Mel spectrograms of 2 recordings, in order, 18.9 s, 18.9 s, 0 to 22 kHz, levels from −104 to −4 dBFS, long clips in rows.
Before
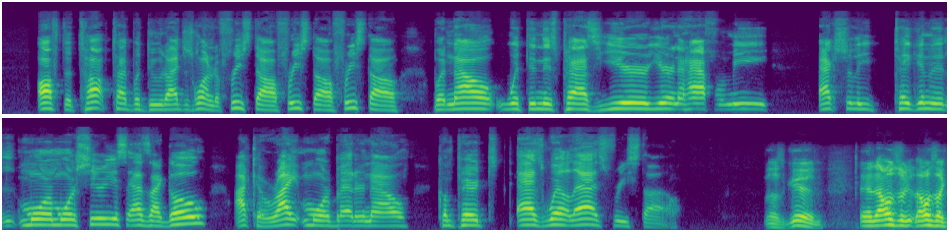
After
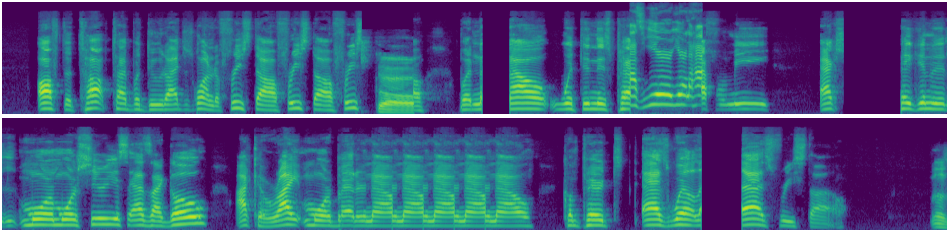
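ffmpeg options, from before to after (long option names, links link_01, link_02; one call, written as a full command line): ffmpeg -i in.wav -filter_complex "[0:a]asplit=14[link_01][link_02][link_03][link_04][link_05][link_06][link_07][link_08][link_09][link_10][link_11][link_12][link_13][link_14];[link_01]atrim=end=1.95,asetpts=PTS-STARTPTS,afade=type=out:start_time=1.53:duration=0.42:curve=qsin:silence=0.133352[link_15];[link_02]atrim=start=1.95:end=3.594,asetpts=PTS-STARTPTS,afade=type=in:duration=0.004:curve=hsin:silence=0.133352[link_16];[link_03]atrim=start=3.59:end=3.86,asetpts=PTS-STARTPTS,asetrate=22491,aresample=44100,atrim=end_sample=23347,asetpts=PTS-STARTPTS[link_17];[link_04]atrim=start=3.856:end=4.54,asetpts=PTS-STARTPTS,afade=type=out:start_time=0.68:duration=0.004:curve=hsin,apad=pad_dur=0.28[link_18];[link_05]atrim=start=4.54:end=5.744,asetpts=PTS-STARTPTS,afade=type=in:duration=0.004:curve=hsin[link_19];[link_06]atrim=start=5.74:end=6.99,asetpts=PTS-STARTPTS,asetrate=76293,aresample=44100,atrim=end_sample=31864,asetpts=PTS-STARTPTS[link_20];[link_07]atrim=start=6.986:end=8.4,asetpts=PTS-STARTPTS,afade=type=out:start_time=1.41:duration=0.004:curve=hsin[link_21];[link_08]atrim=start=8.4:end=8.98,asetpts=PTS-STARTPTS,volume=0[link_22];[link_09]atrim=start=8.98:end=13.342,asetpts=PTS-STARTPTS,afade=type=in:duration=0.004:curve=hsin[link_23];[link_10]atrim=start=13.028:end=13.342[link_24];[link_11]atrim=start=13.028:end=13.342[link_25];[link_12]atrim=start=13.028:end=13.342[link_26];[link_13]atrim=start=13.028:end=15.19,asetpts=PTS-STARTPTS,afade=type=out:start_time=2.158:duration=0.004:curve=hsin,apad=pad_dur=0.41[link_27];[link_14]atrim=start=15.19,asetpts=PTS-STARTPTS,afade=type=in:duration=0.004:curve=hsin[link_28];[link_15][link_16]concat=n=2:v=0:a=1[link_29];[link_29][link_17]acrossfade=duration=0.004:curve1=hsin:curve2=hsin[link_30];[link_18][link_19]concat=n=2:v=0:a=1[link_31];[link_30][link_31]acrossfade=duration=0.004:curve1=hsin:curve2=hsin[link_32];[link_32][link_20]acrossfade=duration=0.004:curve1=hsin:curve2=hsin[link_33];[link_21][link_22][link_23]concat=n=3:v=0:a=1[link_34];[link_33][link_34]acrossfade=duration=0.004:curve1=hsin:curve2=hsin[link_35];[link_35][link_24]acrossfade=duration=0.004:curve1=hsin:curve2=hsin[link_36];[link_36][link_25]acrossfade=duration=0.004:curve1=hsin:curve2=hsin[link_37];[link_37][link_26]acrossfade=duration=0.004:curve1=hsin:curve2=hsin[link_38];[link_27][link_28]concat=n=2:v=0:a=1[link_39];[link_38][link_39]acrossfade=duration=0.004:curve1=hsin:curve2=hsin" out.wav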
